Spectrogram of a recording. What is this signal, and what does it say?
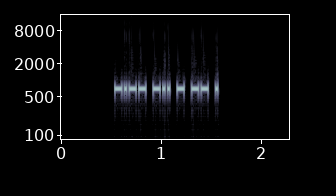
Morse code, heard as a keyed tone, about 50 wpm, 690 Hz. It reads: YDTME
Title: Code Groups - 5 Letters - 50wpm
